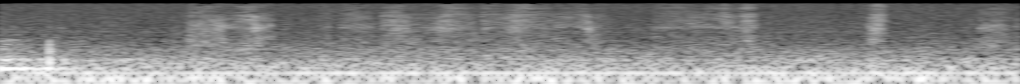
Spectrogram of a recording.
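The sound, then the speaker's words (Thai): A monk writes on a board, producing many short, scratchy strokes in irregular bursts over a low, constant hum. “หลวงปู่เขียนบนกระดาน”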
